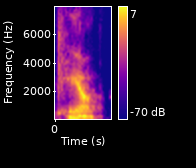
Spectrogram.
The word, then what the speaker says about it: Kamp: designs for outdoor spaces with landscape architect David Camp author of the new book nature design and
